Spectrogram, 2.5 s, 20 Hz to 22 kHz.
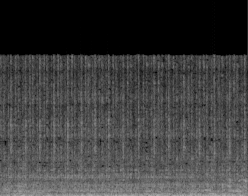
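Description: A 1978 MZ TS 250 two-stroke motorcycle at a vintage motorcycle rally pulls away close by, its engine a steady, rough buzzing drone with rapid pulsing throughout.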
